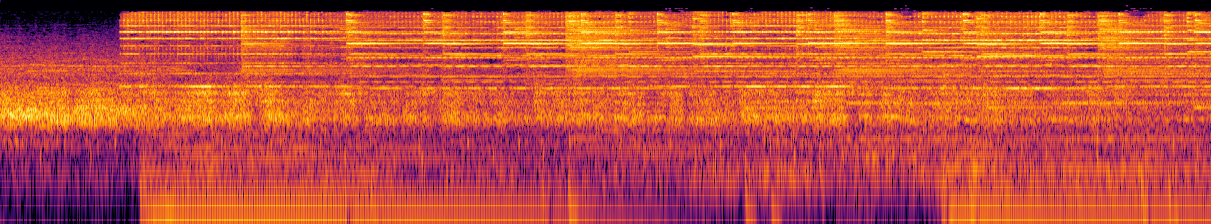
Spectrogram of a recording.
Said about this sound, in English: Yeah, you know what that is, Ron? That's alarms. What do you use alarms for, Ron? How do you get up in the morning, Ron DeSantis?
